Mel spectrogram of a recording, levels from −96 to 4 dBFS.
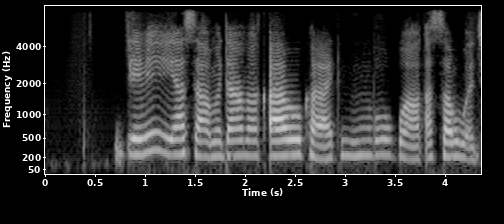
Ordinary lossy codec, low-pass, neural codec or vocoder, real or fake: none; 7.2 kHz; codec, 16 kHz, 0.5 kbps, X-Codec, HuBERT features, trained on general audio; fake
